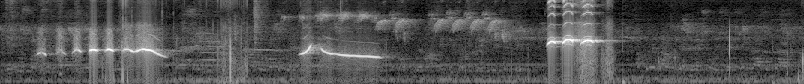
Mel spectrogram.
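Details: Talking ringneck parakeet kept as a pet: a series of short rising whistled notes, then a longer falling whistle, and later a harsher, strained two-part call, separated by quiet gaps with faint clicks.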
